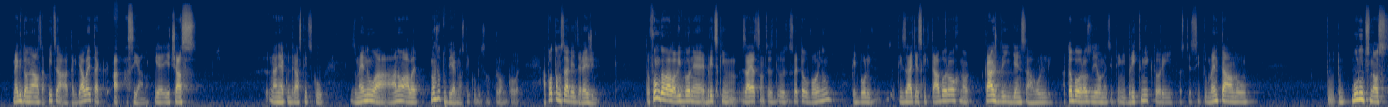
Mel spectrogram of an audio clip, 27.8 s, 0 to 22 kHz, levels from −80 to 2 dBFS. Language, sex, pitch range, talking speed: Slovak, male, 140-165 Hz, 135 wpm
